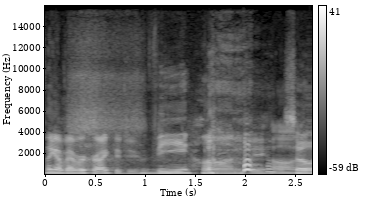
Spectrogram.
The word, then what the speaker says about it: Vehaun: Yeah, so it depends on which country you're in. Where does it come from? I have no idea. It's Vehaun. Vehaun.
